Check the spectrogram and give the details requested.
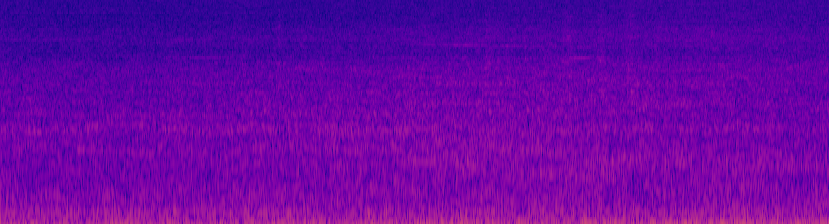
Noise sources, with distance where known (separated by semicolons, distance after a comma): engine of unclear size, far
